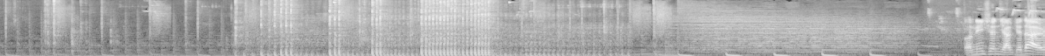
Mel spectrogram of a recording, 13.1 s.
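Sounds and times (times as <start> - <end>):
motorcycle engine revving: 2.9 - 8.7.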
